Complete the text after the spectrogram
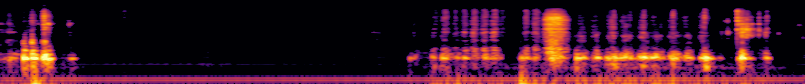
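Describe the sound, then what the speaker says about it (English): Makeup brush scrubbed on a brush-cleaning pad: a brief rasping rub, a pause of near silence, then a longer run of rapid close scratchy back-and-forth strokes. "I'm cleaning my brushes off on this little signal switch thing. Just rub it on here."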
